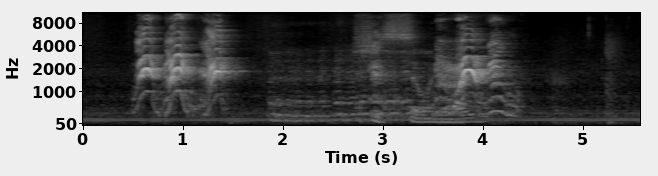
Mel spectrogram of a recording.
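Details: Playful pug puppy and his big brother pug indoors; a cluster of three high yelping whines, a muffled growly scuffle, then another yelp, steady low hum beneath.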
